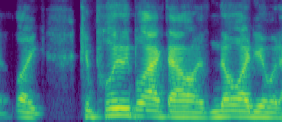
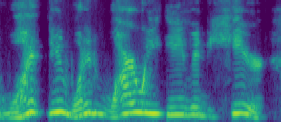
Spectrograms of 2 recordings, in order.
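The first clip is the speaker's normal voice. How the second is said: baffled; 6 semitones higher than usual. Retold or imitated. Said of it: "we're like".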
